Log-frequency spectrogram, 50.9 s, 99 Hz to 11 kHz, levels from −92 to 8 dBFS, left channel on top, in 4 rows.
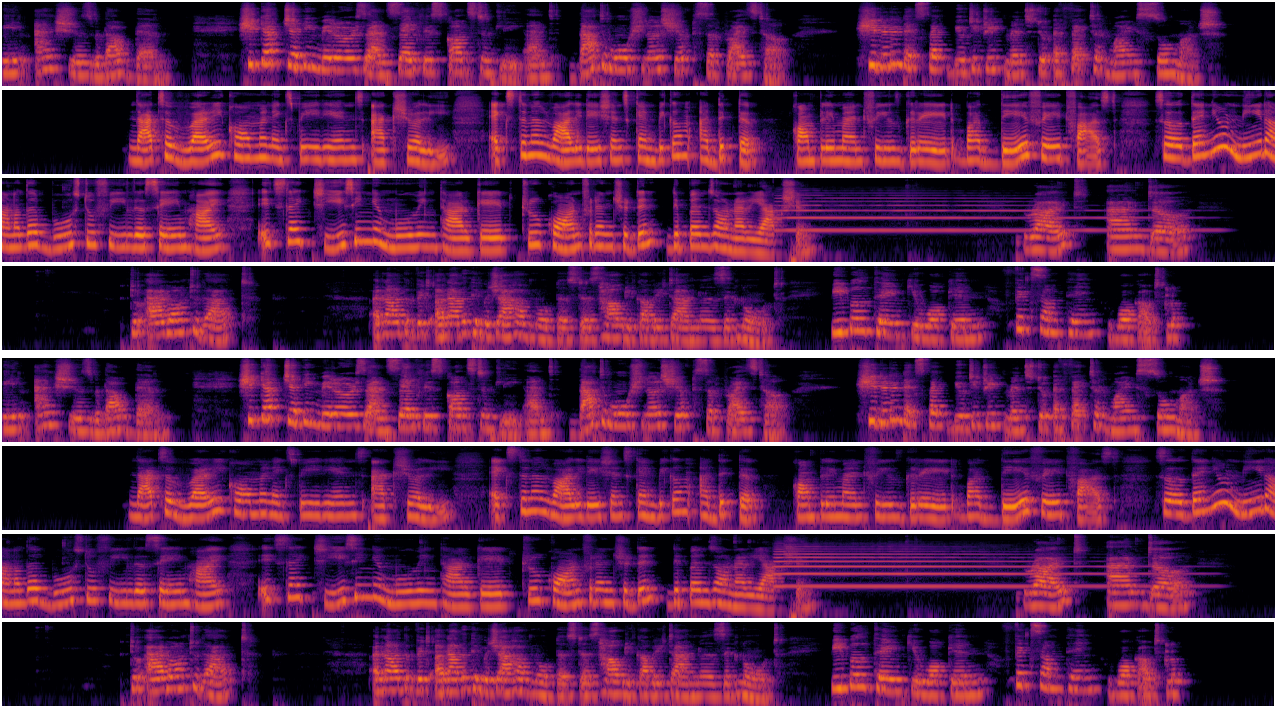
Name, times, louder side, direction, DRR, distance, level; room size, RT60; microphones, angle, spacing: voice 1, 0.0-1.6 2.1-7.8 8.5-12.2 35.7-36.1 36.5-37.3 39.5-40.7 41.9-45.9 46.5-48.0 48.3-49.9, equal, 15° right, 4.6 m, -31 dB
voice 2, 14.0-20.3 20.6-33.6, left 3 dB, 60° left, 0.9 m, -27 dB
Trumpet, 33.2-37.6, right 5 dB, 85° right, 1.6 m, -38 dB
13.0 x 8.4 x 2.2 m
head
